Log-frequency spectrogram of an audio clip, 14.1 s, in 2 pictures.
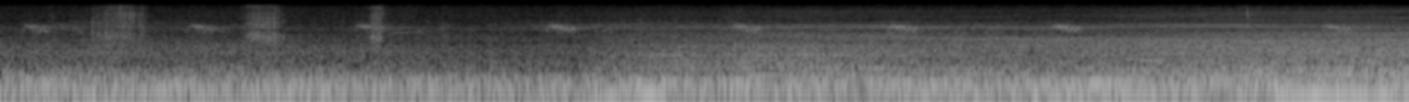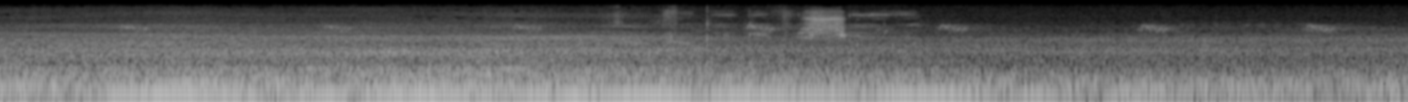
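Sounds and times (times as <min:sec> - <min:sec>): small bird chirping: 0:00.1 - 0:03.0
car passing on street: 0:02.8 - 0:14.0.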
